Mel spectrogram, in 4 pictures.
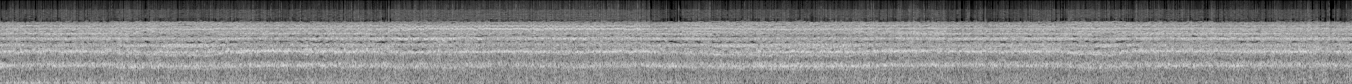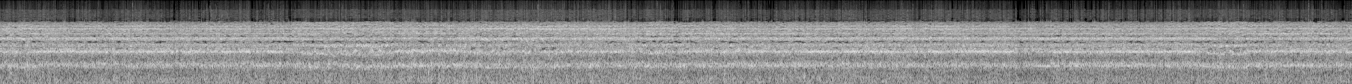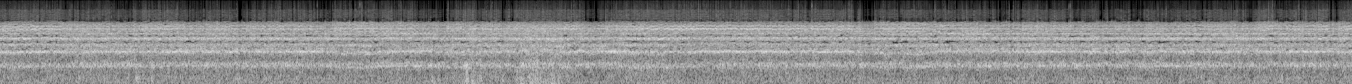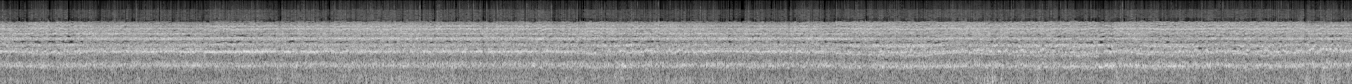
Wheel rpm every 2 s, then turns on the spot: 220, 230, 220, 220, 230, 230, 230, 230, 220, 220, 230, 230, 230, 230, 230, 230, 220, 230, 230, 230, 230, 230, 230, 230, 230, 210, 220.
none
